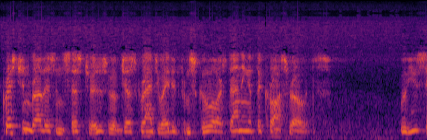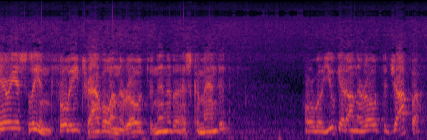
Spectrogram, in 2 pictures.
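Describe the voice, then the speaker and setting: A man giving scripted, sermon-like narration in an earnest, measured, rhetorical way, as in a vintage religious audio drama. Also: medium pitch. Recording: muffled, noisy old phone-like tape.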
